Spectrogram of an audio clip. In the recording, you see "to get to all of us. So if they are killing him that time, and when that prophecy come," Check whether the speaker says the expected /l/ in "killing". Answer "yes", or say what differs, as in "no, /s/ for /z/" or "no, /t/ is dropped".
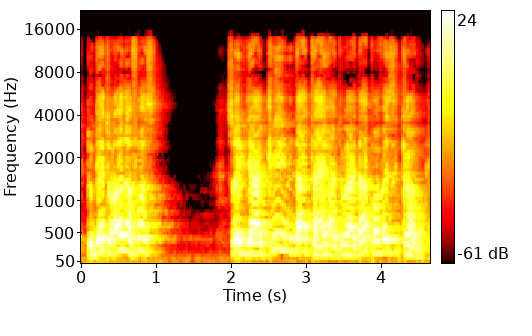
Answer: no, /n/ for /l/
